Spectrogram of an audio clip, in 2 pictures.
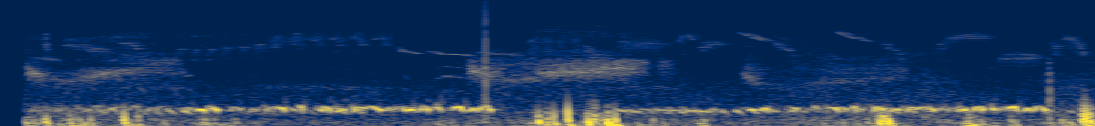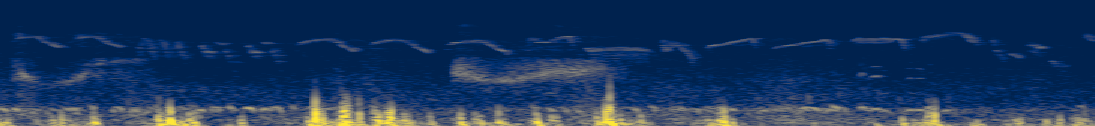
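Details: Black grouse calling: a continuous low bubbling coo runs throughout, overlaid with sharp clicks and bursts, while higher thin whistled bird notes sound faintly above.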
